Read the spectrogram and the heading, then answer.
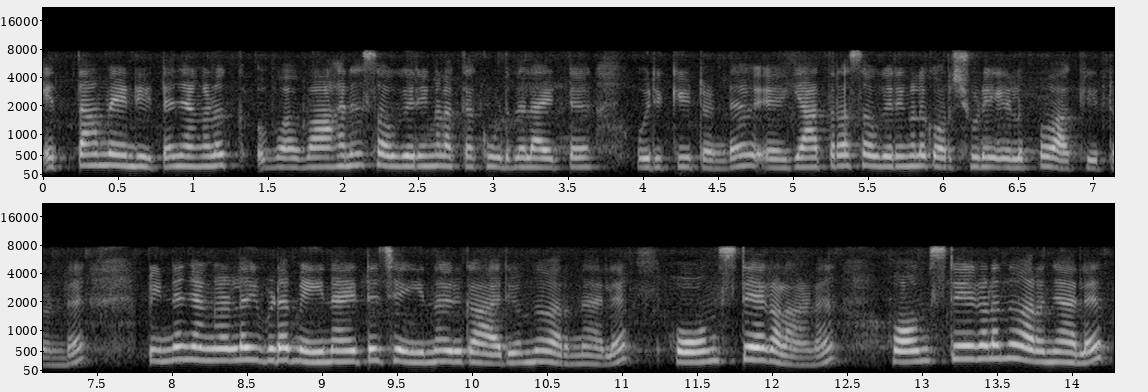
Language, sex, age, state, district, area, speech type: Malayalam, female, 18-30, Kerala, Pathanamthitta, rural, spontaneous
